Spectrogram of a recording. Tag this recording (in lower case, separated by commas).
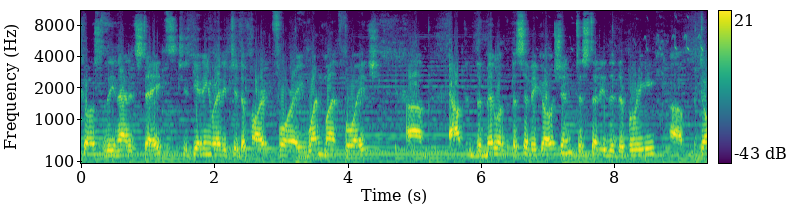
music, speech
